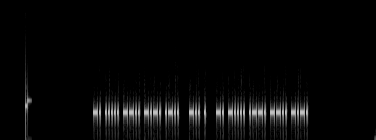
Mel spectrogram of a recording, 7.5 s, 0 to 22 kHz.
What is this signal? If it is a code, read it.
Morse code, heard as a keyed tone, about 40 wpm, 700 Hz. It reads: N5ZCL DE N6PZC
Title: USA Callsign DE Callsign 40wpm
